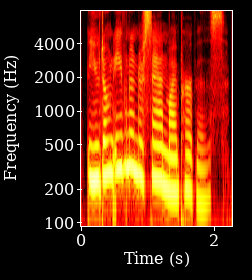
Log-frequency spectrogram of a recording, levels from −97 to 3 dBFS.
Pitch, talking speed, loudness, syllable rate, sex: 235 Hz, 160 wpm, -14 LUFS, 5.5 syllables/s, female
